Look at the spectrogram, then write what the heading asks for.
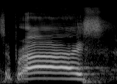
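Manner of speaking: high, drawn-out playful reveal; playfully hammed-up announcement; mock surprise. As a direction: sing it out like a jokey surprise. Mock reveal to those who didn't know.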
